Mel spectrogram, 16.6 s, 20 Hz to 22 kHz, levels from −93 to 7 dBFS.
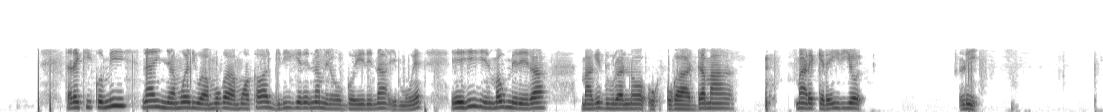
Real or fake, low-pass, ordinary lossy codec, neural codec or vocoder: real; 3.6 kHz; none; none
